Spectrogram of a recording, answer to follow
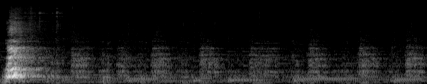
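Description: A pet dog barking at rabbits outside: one loud bark right at the start, then fainter barks repeating about three times a second.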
